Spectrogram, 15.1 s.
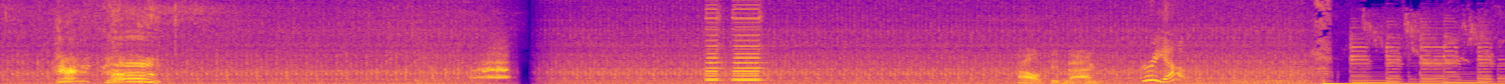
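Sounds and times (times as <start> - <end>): low engine drone: 9.5 - 15.0.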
